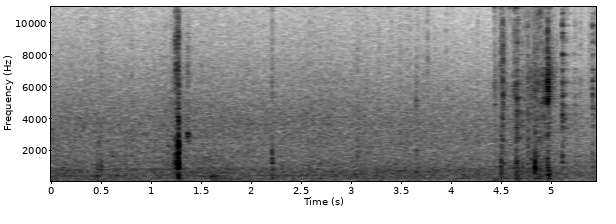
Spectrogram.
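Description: Footsteps on a floor littered with debris and broken glass: a steady faint hiss with one sharp click about a second in, and a quick patter of small crunching clicks near the end.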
